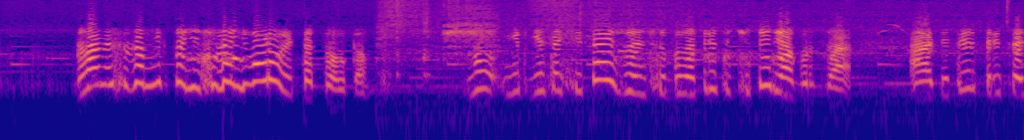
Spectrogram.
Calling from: Zelenograd, Moscow, Russia; Я из Зеленограда.

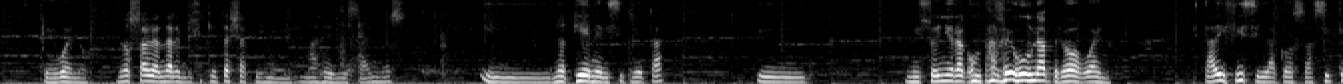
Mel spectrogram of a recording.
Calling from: Quilmes, Buenos Aires Province, Argentina; de Quilmes y estoy queriendo participar.

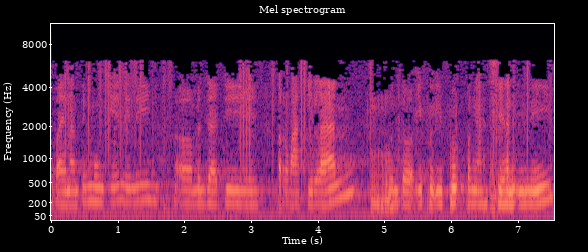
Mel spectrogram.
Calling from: Boyolali, Central Java, Indonesia; Ini aku dari … dari Boyolali.

